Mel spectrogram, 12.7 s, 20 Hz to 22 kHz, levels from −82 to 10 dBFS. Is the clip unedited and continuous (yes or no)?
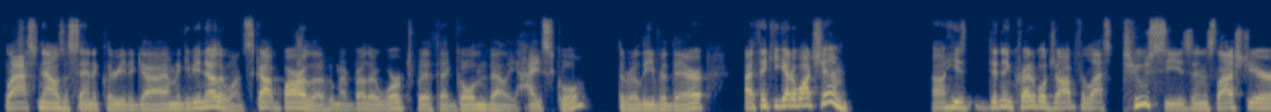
yes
